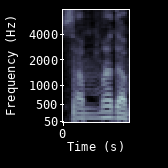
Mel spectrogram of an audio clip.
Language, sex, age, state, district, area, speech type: Malayalam, male, 18-30, Kerala, Kozhikode, rural, read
